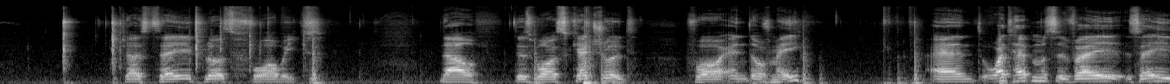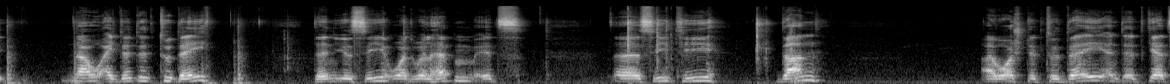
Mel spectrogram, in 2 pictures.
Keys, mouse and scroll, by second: 1.4 w, 2.2 BackSpace, 2.4 4, 2.8 w, 18.3 ctrl+c, 18.6 ctrl+t, 19.6 d.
